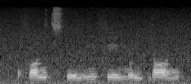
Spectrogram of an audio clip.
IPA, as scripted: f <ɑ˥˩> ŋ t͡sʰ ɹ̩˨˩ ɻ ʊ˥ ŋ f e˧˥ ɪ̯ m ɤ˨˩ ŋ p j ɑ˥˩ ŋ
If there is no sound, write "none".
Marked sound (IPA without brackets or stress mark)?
ɑ˧˥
